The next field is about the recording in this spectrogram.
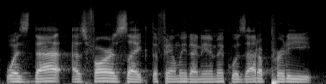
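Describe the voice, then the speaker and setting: A young man hosting a sports podcast, his voice at an everyday middle pitch. He talks loosely and chats along, questioning his guest in a friendly, rambling way. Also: little pitch movement, fast, a little mellow. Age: young adult. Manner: chatty and easygoing, heavy on "like" and "you know". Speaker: podcast host. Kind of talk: casual interview.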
